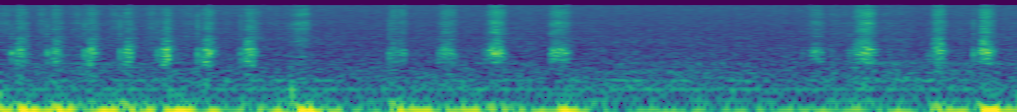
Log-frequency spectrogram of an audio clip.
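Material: Paper.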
